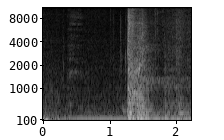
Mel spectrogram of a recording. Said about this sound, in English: So I'm going into the oven now. Will you grab the oven door for me? I will. Okay.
